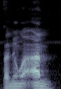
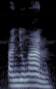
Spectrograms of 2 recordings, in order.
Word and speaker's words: Tanjung Aan: Tanjung Aan. Tanjung An. Heeh. Tanjung An bacanya. Oh, Tanjung An bukan Aan.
